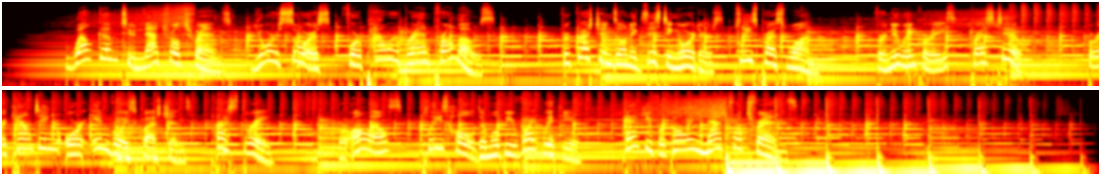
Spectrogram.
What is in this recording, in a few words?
IVR; Natural Trends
